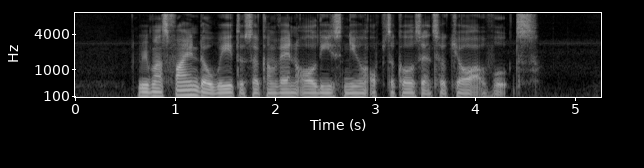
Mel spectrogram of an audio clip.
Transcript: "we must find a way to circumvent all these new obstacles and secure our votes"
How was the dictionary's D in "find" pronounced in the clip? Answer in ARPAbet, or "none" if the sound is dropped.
D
